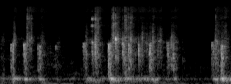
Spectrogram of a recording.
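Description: Computer keyboard keys clicking in quick succession as a short phrase is typed: about a dozen keystrokes in two runs, with a brief pause about half a second in.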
